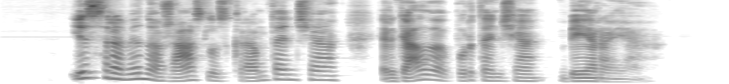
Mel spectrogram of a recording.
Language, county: Lithuanian, Vilnius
